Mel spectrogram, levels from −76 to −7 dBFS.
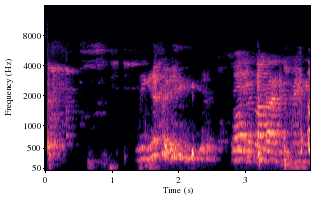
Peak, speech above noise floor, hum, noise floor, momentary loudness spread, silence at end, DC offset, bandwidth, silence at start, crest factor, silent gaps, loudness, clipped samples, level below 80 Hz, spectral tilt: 0 dBFS; 23 dB; none; -44 dBFS; 22 LU; 0 s; under 0.1%; 7.8 kHz; 0.05 s; 22 dB; 1.12-1.17 s; -23 LUFS; under 0.1%; -50 dBFS; -4.5 dB/octave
